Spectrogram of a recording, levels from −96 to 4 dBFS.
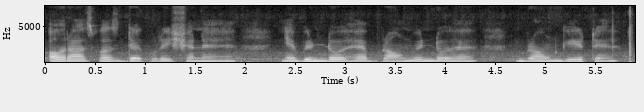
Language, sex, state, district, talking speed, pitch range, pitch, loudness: Hindi, female, Haryana, Jhajjar, 130 wpm, 210-220 Hz, 215 Hz, -20 LUFS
